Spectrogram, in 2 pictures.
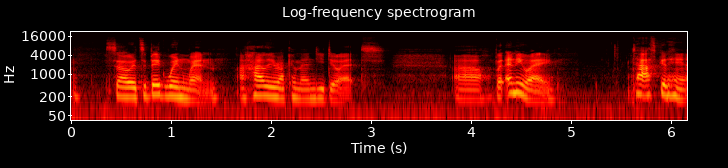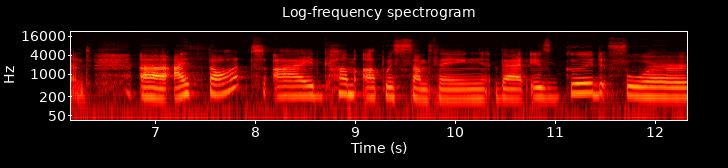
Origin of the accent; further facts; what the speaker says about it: Pennsylvania, United States; my home state, Pennsylvania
